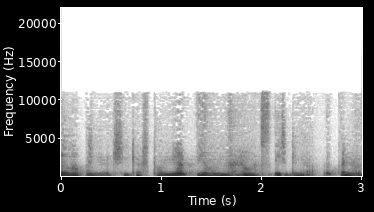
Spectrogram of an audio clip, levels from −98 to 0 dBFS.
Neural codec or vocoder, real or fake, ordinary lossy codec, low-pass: codec, 44.1 kHz, 0.9 kbps, DAC; fake; MP3, 48 kbps; 14.4 kHz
